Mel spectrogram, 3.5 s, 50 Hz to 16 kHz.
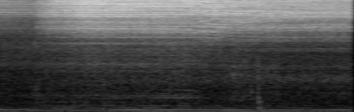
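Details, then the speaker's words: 2008 Citroën C5 A/C system during partial charge: loud steady high hiss of refrigerant escaping at the junction of two push-fit aluminium pipes with O-ring seals; fixed by replacing the seal. Refrigerant leak. "on n'a pas besoin de traceurs le bruit suffit eh bien j'espère que c'est pas la durite que j'ai changé il n'y a pas longtemps"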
